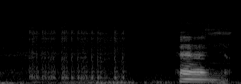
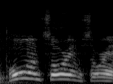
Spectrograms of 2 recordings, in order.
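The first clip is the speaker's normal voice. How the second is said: high, louder whiny sorry, mocking the trucker; mock whiny apology; 9 semitones higher, 6 dB louder than usual. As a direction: ham up his pitiful apology.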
